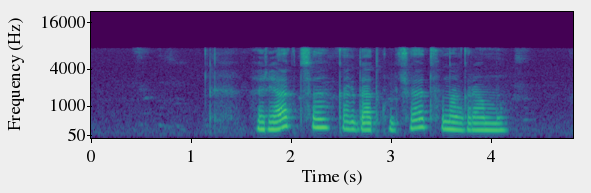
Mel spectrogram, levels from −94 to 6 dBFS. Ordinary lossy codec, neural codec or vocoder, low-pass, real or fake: none; none; none; real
